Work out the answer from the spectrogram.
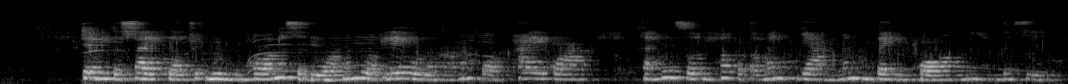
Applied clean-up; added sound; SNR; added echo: neural separator model SepFormer DNS4.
